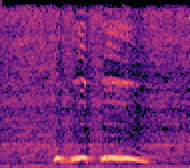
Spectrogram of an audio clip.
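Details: One 'Liu Tan' song phrase from a decoy spotted dove, a short sharp coo, a wavering middle coo and a long mellow coo that slides down, over a noisier low background.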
